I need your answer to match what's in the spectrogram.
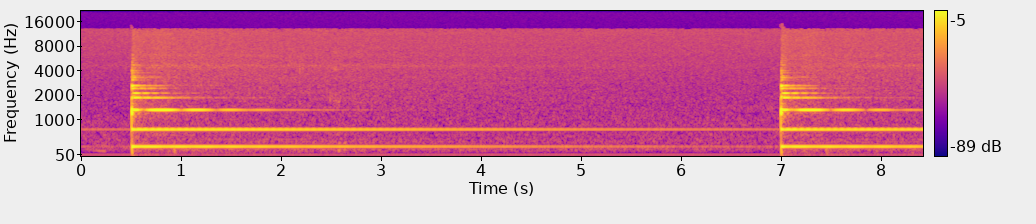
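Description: A deep temple bell is struck twice, several seconds apart, each strike ringing out with a long, steady hum that slowly fades. No voices are heard.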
